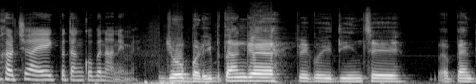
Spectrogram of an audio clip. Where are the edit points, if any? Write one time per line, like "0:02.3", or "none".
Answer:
0:01.6
0:02.9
